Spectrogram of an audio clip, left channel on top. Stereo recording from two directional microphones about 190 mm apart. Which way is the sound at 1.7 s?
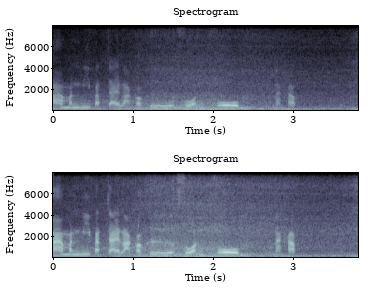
15° right (ahead or behind).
